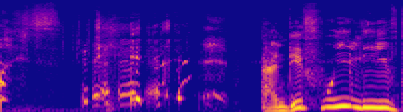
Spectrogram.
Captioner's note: both giggle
